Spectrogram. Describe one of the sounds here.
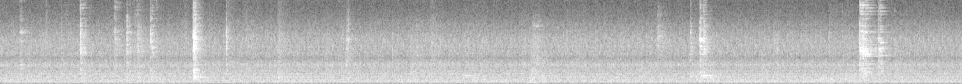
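Small tools click and tap against a metal fitting close by.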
